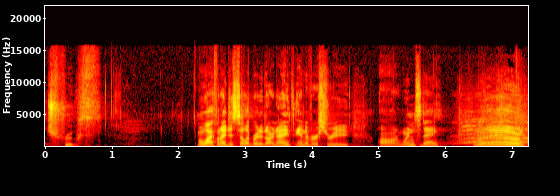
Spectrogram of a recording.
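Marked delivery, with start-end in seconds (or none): 6.4-7.2 high, loud "woo" cheer; celebratory whoop. Real, not acted. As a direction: let out a rising whoop of celebration. Cheers own wedding anniversary.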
